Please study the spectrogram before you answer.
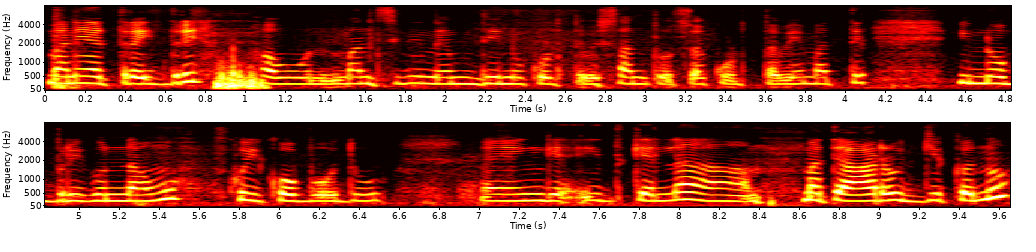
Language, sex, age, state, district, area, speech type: Kannada, female, 45-60, Karnataka, Chikkamagaluru, rural, spontaneous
